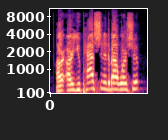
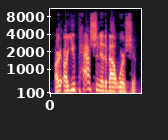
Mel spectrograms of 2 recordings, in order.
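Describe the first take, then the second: First: Louder repeat. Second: Said in the usual way. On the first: Real, not acted. Pastor repeating his question louder to the crowd.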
